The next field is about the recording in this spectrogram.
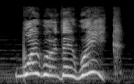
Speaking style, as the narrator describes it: Daphne cried

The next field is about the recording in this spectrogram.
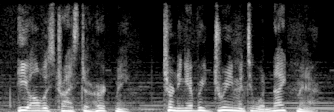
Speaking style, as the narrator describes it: I said, panting

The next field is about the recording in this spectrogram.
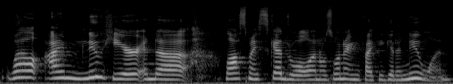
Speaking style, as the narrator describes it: I said to her anxiously

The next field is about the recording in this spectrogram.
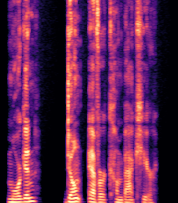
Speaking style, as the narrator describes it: My voice was stern, mean even, when I replied

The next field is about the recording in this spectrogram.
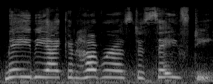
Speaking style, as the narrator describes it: he shouted back

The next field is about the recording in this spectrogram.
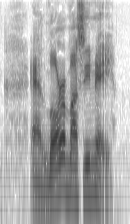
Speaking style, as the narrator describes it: cried my sister, in sudden desperation

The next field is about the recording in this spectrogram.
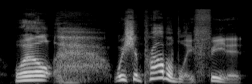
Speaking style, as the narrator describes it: Joe sighed

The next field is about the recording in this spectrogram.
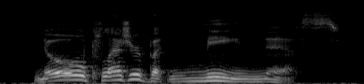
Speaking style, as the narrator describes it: he said, and his voice had become almost a snarl

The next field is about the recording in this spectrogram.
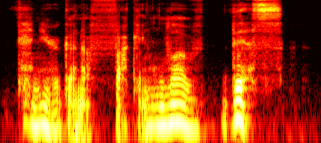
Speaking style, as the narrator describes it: Adara growled

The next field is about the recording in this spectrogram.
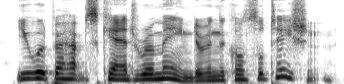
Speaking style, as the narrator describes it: said I

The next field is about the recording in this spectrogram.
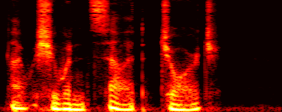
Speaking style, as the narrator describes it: she said, in a low voice

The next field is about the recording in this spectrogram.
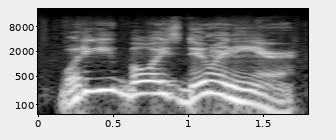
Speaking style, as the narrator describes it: her tone was accusatory

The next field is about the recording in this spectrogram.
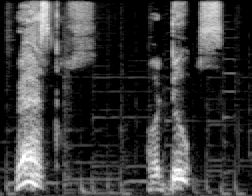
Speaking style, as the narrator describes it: cried

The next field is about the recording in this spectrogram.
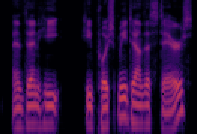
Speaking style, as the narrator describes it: Emma continued in a shaky voice

